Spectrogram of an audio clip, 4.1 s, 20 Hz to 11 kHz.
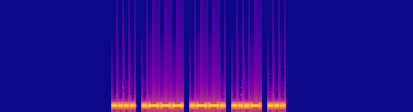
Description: Morse code, heard as a keyed tone, about 38 wpm, 700 Hz. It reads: HJPVS
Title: Code Groups - 5 Letters - 40wpm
